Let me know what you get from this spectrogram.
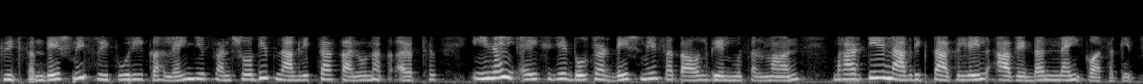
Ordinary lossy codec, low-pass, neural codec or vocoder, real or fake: none; 3.6 kHz; codec, 16 kHz in and 24 kHz out, 1.1 kbps, FireRedTTS-2 codec; fake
